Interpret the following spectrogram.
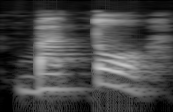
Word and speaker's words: bato: You say bao because um the pronunciation in Filipino for the word a is like in the sound of father. So you say bato because when you say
